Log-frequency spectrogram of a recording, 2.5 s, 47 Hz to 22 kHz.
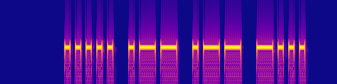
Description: Morse code, heard as a keyed tone, about 30 wpm, 700 Hz. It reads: 5WWB
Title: Four Challenging Letter-Number Combinations 30wpm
